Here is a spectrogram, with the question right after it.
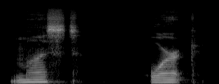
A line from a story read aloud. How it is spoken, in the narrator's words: she murmurs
